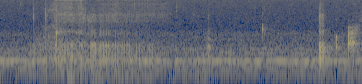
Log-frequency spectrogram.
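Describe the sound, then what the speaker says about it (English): Soft, steady snoring close by, a low rattling breath that repeats quietly with a few small snorts and no talking. "Are you snoring?"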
